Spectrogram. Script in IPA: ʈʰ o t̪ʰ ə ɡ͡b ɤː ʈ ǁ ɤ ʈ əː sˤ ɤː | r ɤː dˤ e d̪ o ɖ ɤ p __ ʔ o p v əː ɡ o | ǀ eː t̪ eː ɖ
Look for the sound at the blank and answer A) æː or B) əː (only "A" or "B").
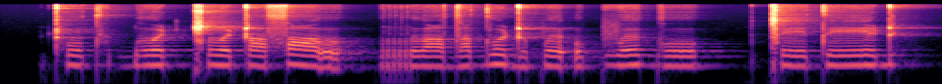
B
